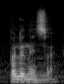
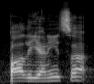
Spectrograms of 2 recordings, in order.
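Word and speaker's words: паляниця: Just, man, just tell it, palyanitsa. Palyanitsa, welcome, buddy.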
